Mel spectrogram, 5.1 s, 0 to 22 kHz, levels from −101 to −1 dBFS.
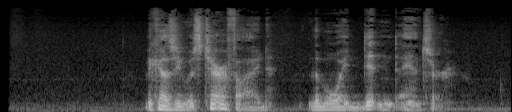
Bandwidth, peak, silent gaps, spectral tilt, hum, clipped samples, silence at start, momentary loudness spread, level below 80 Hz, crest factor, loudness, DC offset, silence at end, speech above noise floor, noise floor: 16 kHz; -16 dBFS; none; -5 dB/octave; none; under 0.1%; 1.45 s; 14 LU; -64 dBFS; 20 dB; -35 LUFS; under 0.1%; 0.3 s; 30 dB; -64 dBFS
